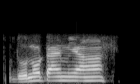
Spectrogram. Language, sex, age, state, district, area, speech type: Hindi, male, 30-45, Bihar, Samastipur, urban, conversation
